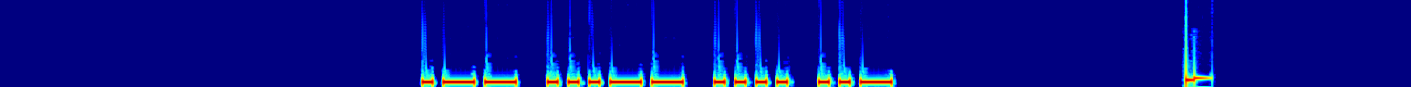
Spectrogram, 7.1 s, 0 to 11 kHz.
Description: Morse code, heard as a keyed tone, about 22 wpm, 700 Hz. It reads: W3HU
